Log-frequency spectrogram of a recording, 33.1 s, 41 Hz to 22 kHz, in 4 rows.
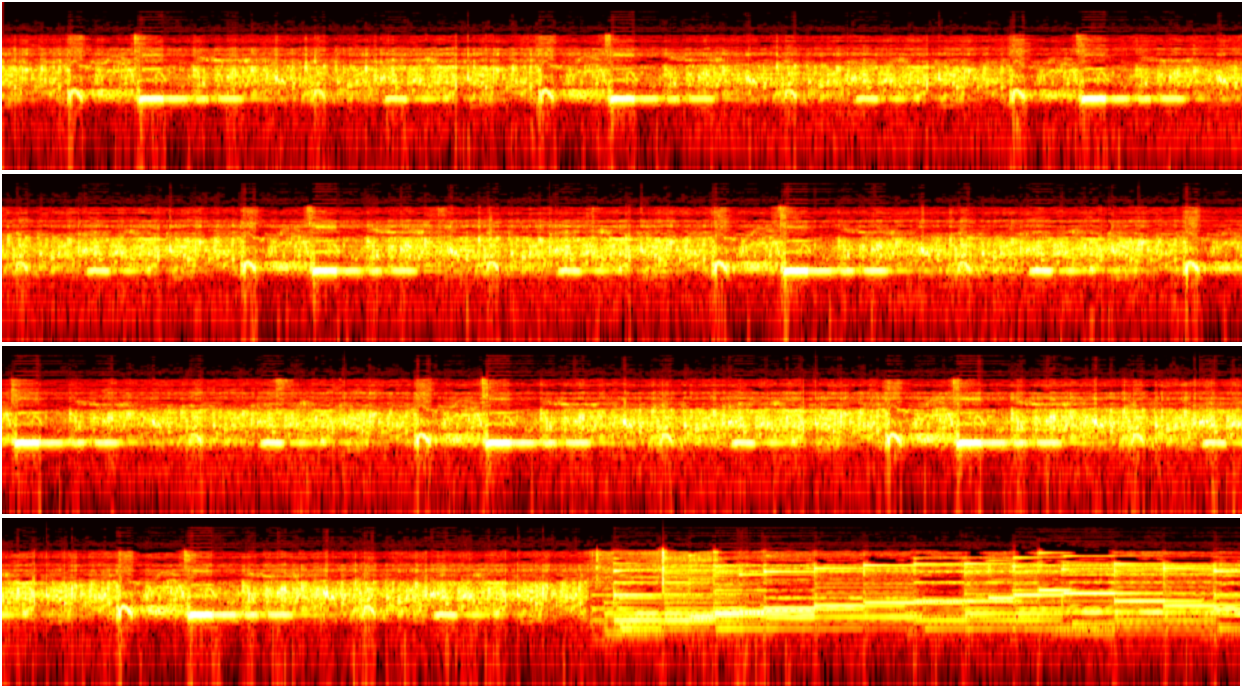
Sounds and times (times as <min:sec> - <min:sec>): Music: 0:28.8 - 0:33.0.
